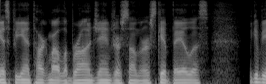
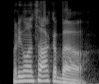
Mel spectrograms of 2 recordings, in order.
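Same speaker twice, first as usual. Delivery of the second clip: usual speaking voice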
